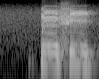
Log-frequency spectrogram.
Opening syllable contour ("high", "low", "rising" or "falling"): low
